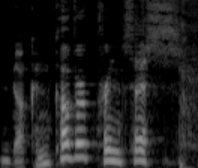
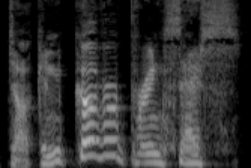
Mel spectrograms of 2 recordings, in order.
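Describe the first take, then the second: First: It is said fairly mildly, without manic glee. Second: It is said with wild, manic glee. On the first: The speaker calls it wrong. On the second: The speaker calls it right.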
